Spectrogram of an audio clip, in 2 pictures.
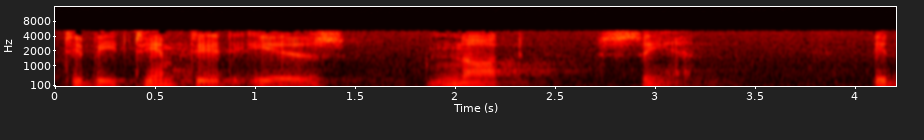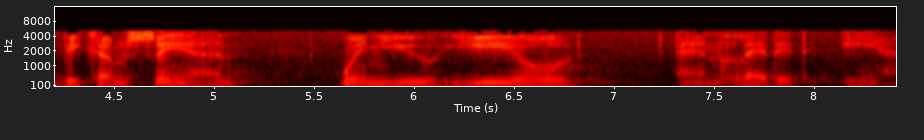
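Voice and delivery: slow and low, each phrase set apart with pauses; slow emphatic summary. Shown as a demonstration. Preacher driving home the lesson to the congregation, slow and deliberate. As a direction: lay it down word by word, slowly.

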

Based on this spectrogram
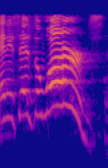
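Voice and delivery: "words" shouted and drawn out; stress on WORDS. Real, not acted. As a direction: hammer "words" high, slow and loud. Preacher hammers the plural point.

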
